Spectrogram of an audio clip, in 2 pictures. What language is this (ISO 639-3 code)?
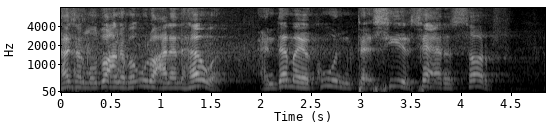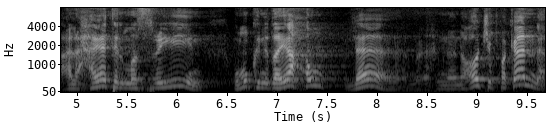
ara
